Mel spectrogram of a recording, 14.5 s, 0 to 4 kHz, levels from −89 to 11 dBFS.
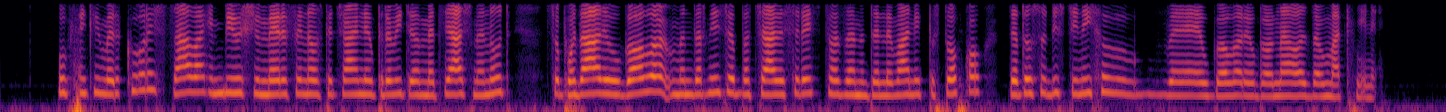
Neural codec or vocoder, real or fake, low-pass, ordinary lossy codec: codec, 16 kHz, 1 kbps, FunCodec, trained on LibriTTS, 50 frames a second; fake; 3.6 kHz; none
